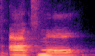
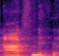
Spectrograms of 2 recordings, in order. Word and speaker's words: Oxmal: Oh, it's Oxmal? Okay, my bad, man. I really don't like to say people's or pronounce people's names wrong. I really don't like that. So I appreciate you correcting me. Not Oxman. Okay, it's Oxmal. I got you.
